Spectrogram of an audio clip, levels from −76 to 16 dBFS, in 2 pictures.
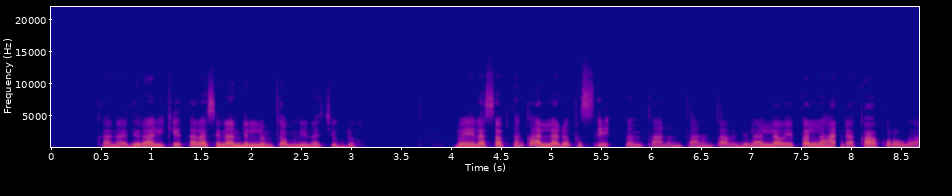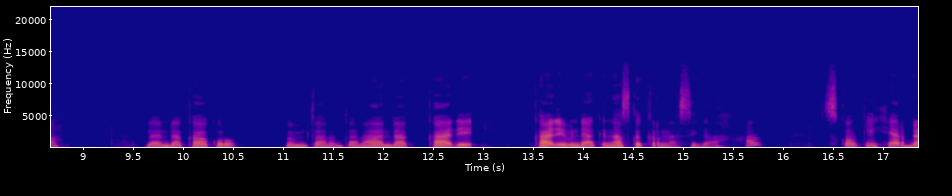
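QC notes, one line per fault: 7.84–7.90 s, digital wireless dropout: right after "lawe pal" the speech cuts to a clean 60 ms hole of near silence, with no crackle or noise burst at either edge. The radio link lost too much data, so the receiver muted briefly behind a very short fade instead of passing damaged audio. The waveform shows a sudden flat gap with slightly tapered edges. The spectrogram shows a narrow, empty vertical stripe across all frequencies.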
